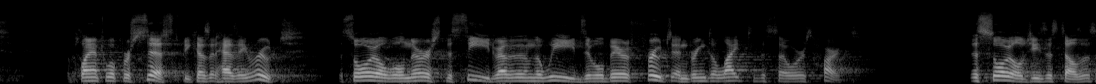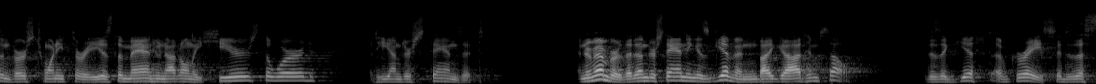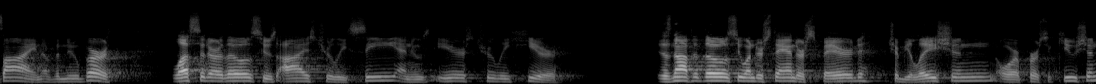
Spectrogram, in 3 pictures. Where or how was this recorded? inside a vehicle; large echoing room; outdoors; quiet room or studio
large echoing room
